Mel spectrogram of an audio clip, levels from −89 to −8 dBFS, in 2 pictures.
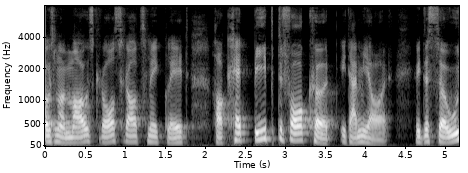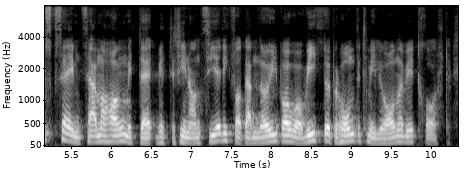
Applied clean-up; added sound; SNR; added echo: neural mask model DeepFilterNet 3.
